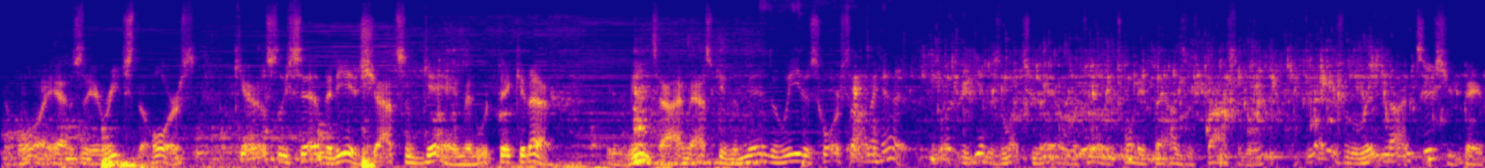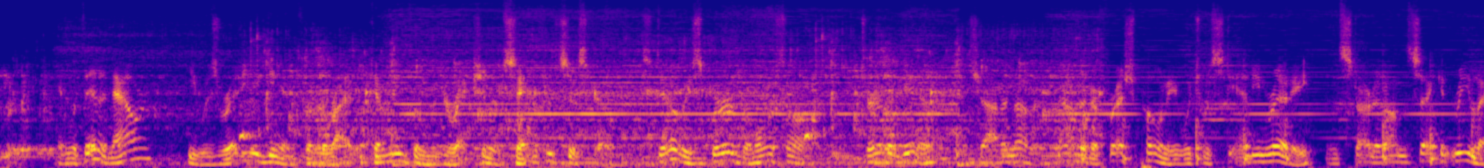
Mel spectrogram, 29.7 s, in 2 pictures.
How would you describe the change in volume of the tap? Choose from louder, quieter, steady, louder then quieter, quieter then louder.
steady.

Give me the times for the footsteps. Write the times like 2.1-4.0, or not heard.
25.6-29.6.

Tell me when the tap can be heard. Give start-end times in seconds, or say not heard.
0.0-25.9.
